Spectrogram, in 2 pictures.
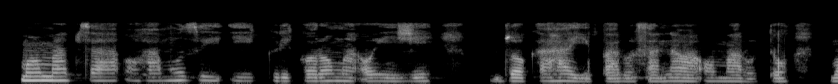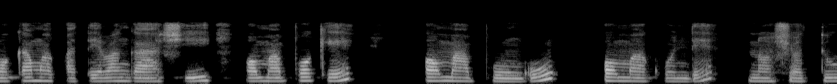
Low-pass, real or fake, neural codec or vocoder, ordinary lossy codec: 7.2 kHz; real; none; Opus, 32 kbps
